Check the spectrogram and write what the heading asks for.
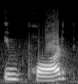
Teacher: the word import is pronounced with the first syllable sounding stronger than the second english speaker hear it a noun whereas when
